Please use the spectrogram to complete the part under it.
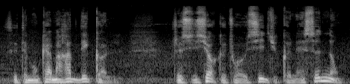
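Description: A man voicing an excitable, loud older country uncle in an audiobook reading, agitated and pressing. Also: lowish voice, fast talker, slightly rough.

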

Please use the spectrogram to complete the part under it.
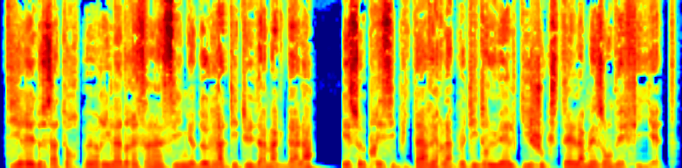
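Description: A man narrating a historical novel in a steady, measured reading. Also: on the low side, vocal fry, no echo, studio quality. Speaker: audiobook narrator. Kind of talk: scripted narration.

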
